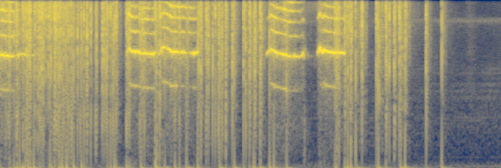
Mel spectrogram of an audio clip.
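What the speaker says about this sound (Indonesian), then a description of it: "Selanjutnya yang kita nyalakan di sini ada mercon tikusan pratek guys." Six mercon tikusan firecrackers are lit together and go off in a loud, dense crackle of bangs, with shrill whistling squeals rising through it before the noise breaks off abruptly.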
